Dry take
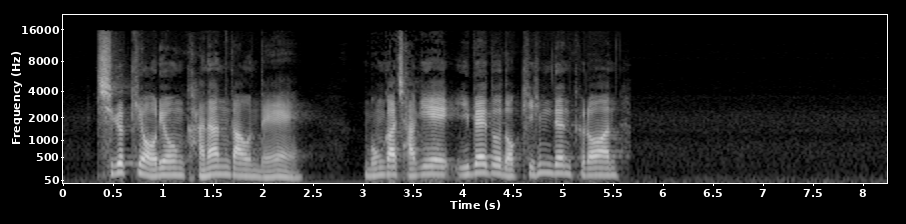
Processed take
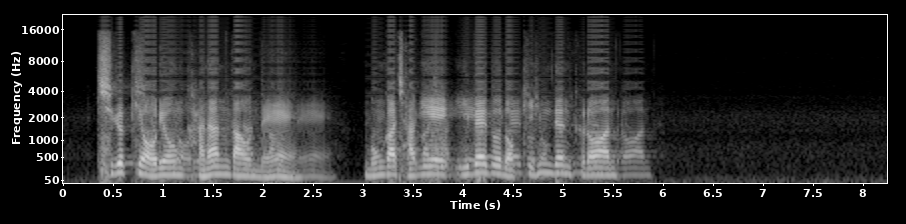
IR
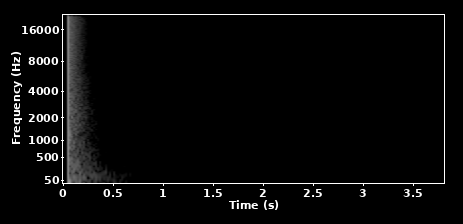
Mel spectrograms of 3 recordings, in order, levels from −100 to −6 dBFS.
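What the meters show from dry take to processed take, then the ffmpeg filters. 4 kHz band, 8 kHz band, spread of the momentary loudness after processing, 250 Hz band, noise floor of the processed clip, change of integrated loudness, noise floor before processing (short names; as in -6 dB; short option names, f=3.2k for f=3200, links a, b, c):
-1.5 dB, -1.5 dB, 13 LU, 0.0 dB, -76 dBFS, -1.0 dB, -75 dBFS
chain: -filter_complex "[0:a]asplit=2[a][b];[b]acrusher=samples=24:mix=1:aa=0.000001,volume=-11.5dB[c];[a][c]amix=inputs=2:normalize=0,aecho=1:1:345:0.188,volume=-2dB"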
